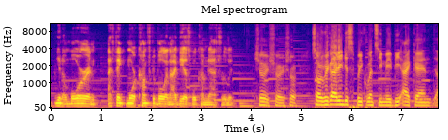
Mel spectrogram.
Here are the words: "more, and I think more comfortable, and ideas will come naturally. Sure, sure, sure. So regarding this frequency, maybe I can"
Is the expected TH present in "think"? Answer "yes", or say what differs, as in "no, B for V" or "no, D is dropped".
yes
